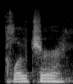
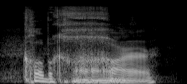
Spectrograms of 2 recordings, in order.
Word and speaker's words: Klobuchar: Klobuchar. That's actually not how you say it. I just thought it was funnier to pronounce it the way I did.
